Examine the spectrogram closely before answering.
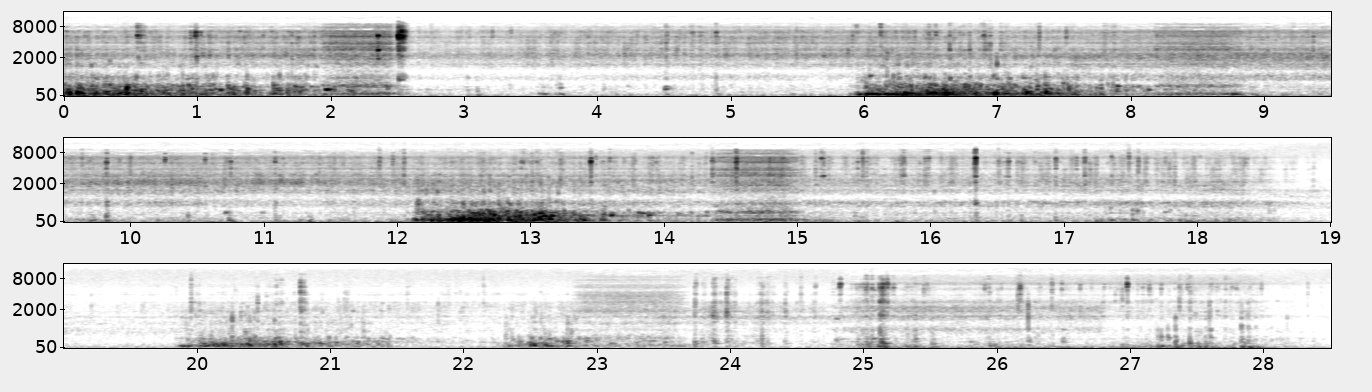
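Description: Scuba diver breathing through a regulator underwater: loud bubbling rumbles of exhaled air roughly every six seconds, each lasting two to three seconds. The rumbles are strong in the first half and softer after about twenty seconds.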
